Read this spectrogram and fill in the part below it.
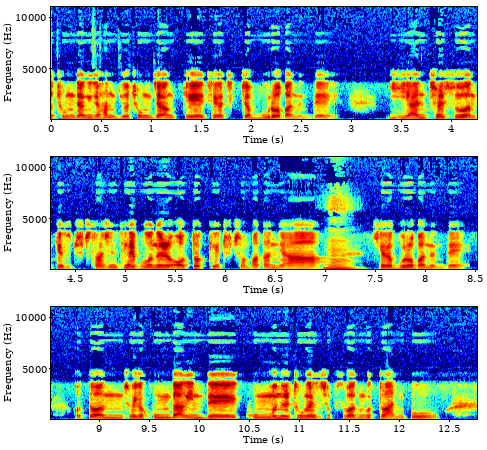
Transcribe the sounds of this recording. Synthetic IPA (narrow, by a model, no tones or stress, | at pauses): t͡ɕʰoŋd͡ʑaŋid͡ʑoɦanɡijot͡ɕʰoŋd͡ʑaŋk͈e̞t͡ɕe̞ɡat͡ɕi̥k̚t͡ɕ͈ʌp̚muɾʌbanːɯnde̞ | iant͡ɕʰʌɭs͈uwʌnk͈e̞sʰʌt͡ɕʰu̥t͡ɕʰʌnɦaɕ̬ʰinsʰe̞bunɯɾʌt͈ʌkʰe̞t͡ɕʰu̥t͡ɕʰʌnbadaɲɲa̰ | t͡ɕe̞ɡamuɾʌbanːɯnde̞ | ʌ̰t͈ʌnt͡ɕʌiɡakoŋdaŋinde̞koŋmunɯɭtʰoŋɦe̞sʰʌt͡ɕʌp̚s͈ʌbadɯnɡʌt̚t͈oa̰ɲiɡ̥o̰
